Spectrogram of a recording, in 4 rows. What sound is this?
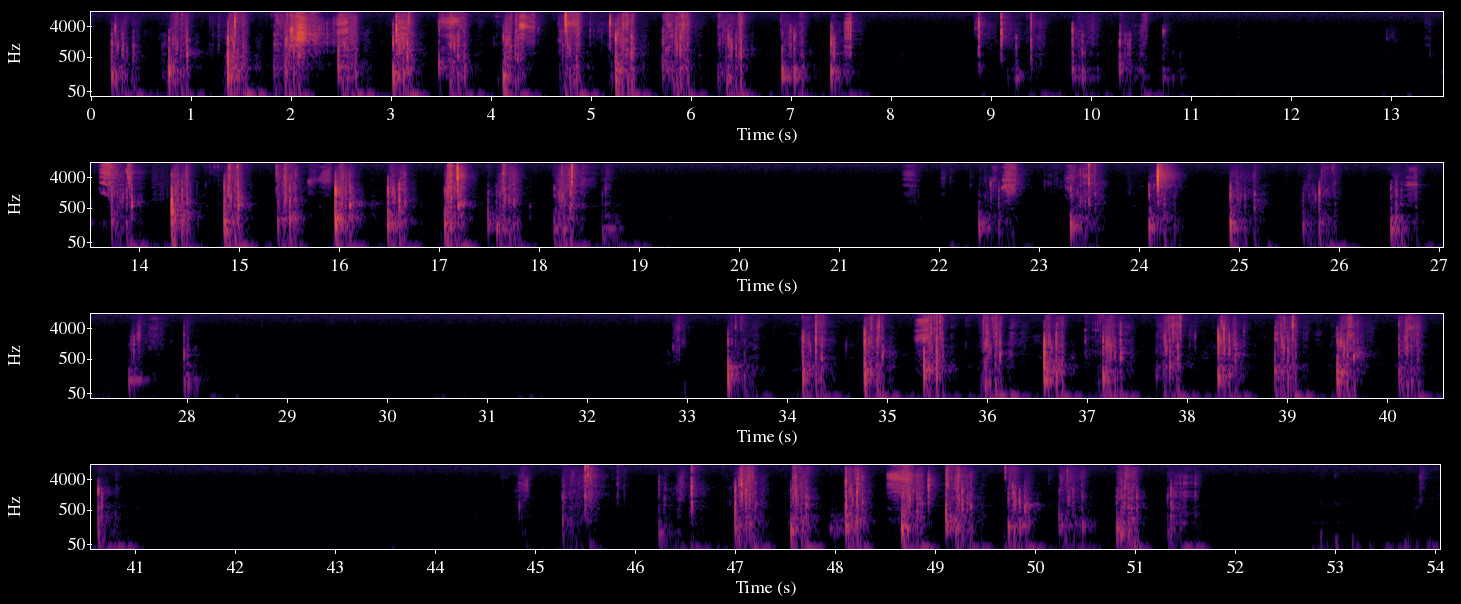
foosteps sneakers
Walking around my apartment in a pair of New Balance trail running shoes with a rubber sole. There are a couple different stops and speeds. Recorded with Rode NTG-2 mic into Zoom H4 and edited with Spark XL.
feet, floor, foley, hardwood, shoes, steps, walk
